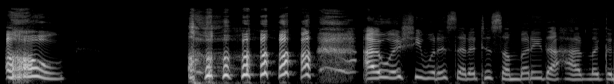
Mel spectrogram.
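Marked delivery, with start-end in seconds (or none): 1.9-3.6 big burst of high laughter; loud laughter. Real, not acted. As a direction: crack up loudly.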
